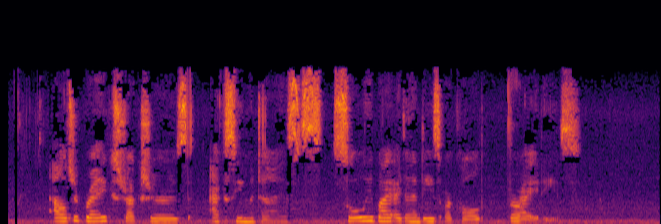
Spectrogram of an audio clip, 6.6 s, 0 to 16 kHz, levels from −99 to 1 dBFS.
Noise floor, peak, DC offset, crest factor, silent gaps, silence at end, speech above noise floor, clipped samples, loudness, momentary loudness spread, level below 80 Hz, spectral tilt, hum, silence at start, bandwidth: -53 dBFS; -8 dBFS; under 0.1%; 20 dB; none; 0.05 s; 24 dB; under 0.1%; -26 LUFS; 15 LU; -80 dBFS; -1.5 dB/octave; none; 0.1 s; 11.5 kHz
